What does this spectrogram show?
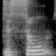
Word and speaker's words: Dassault: So was it, I don't know how to pronounce, Dassault Systems? Yes. Dassault Systems.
